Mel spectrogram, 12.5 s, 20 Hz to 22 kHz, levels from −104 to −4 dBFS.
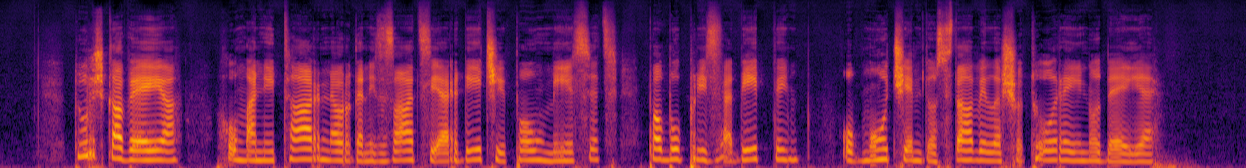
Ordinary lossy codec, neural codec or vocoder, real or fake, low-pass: none; codec, 44.1 kHz, 3.4 kbps, Pupu-Codec; fake; none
